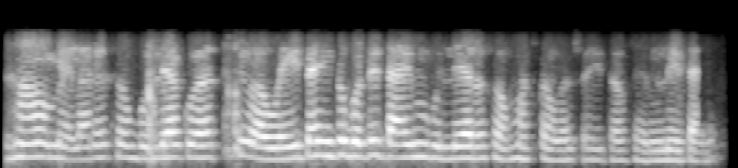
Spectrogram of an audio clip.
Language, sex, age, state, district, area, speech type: Odia, female, 45-60, Odisha, Sundergarh, rural, conversation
